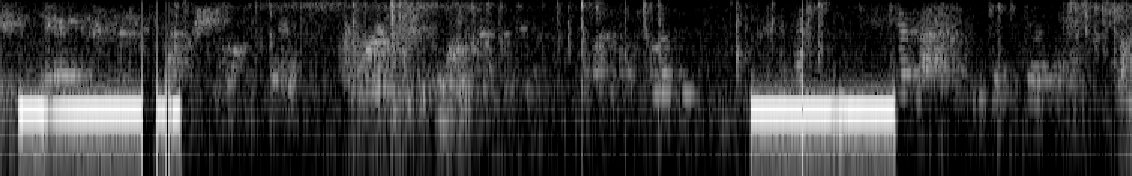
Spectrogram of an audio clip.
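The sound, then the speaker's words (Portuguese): A telephone ringback tone as a phone call is placed: two steady, low-pitched one-second beeps spaced about four seconds apart, with people talking quietly in the gap between them. “Vamos fazer a ligação.”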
